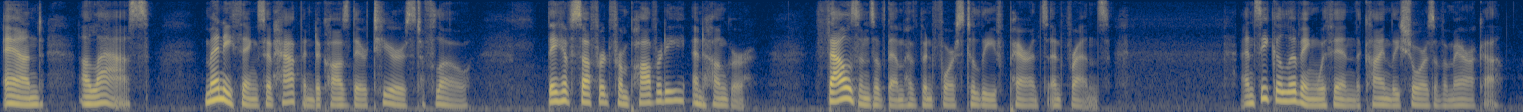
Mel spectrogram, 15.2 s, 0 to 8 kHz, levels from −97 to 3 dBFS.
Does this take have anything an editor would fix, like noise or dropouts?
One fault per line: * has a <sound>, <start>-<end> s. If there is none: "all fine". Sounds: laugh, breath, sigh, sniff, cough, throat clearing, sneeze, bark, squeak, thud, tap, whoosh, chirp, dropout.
all fine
